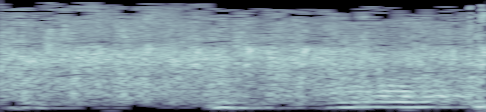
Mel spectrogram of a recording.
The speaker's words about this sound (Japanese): はい、皆さんありがとうございました。もう一度皆さん大きな拍手お願いします。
